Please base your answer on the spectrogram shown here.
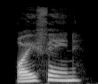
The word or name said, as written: røgfane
